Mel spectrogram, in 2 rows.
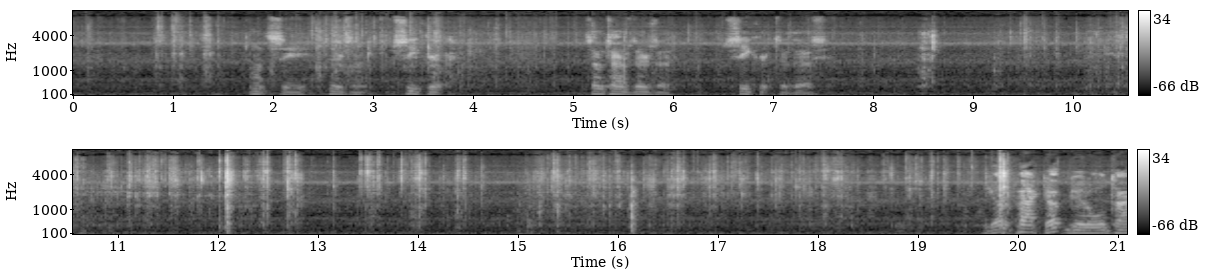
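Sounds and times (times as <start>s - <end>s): plastic wrap crinkling: 0.0s - 5.5s, 9.2s - 20.0s.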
